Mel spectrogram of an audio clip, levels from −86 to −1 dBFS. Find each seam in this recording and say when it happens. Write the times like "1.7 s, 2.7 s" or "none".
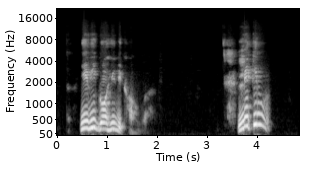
none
